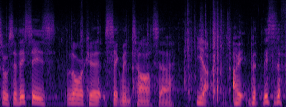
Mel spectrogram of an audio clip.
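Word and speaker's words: lorica segmentata: it would be pronounced Lor segmentata so both the O and the E are long Lor segmentata so the Romans wouldn't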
